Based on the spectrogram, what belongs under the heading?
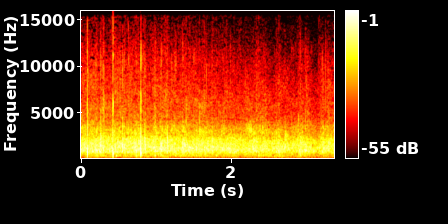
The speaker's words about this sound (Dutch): En ik weet niet of je ook in de ritme zult me wel even met een hartelijk applaus geven. Want dat is wel op zijn plaats.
